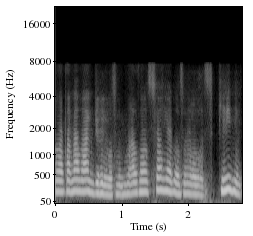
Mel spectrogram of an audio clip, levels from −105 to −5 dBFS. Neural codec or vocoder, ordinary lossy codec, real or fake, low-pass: codec, 16 kHz, 0.5 kbps, FreqCodec, smaller model; none; fake; none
